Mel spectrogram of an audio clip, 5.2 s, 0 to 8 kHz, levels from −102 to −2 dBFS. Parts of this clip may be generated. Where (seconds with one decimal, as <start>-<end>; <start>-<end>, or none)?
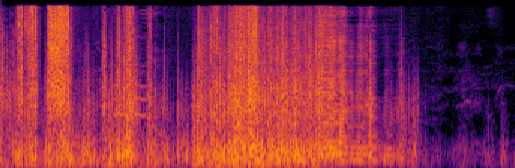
3.2-4.0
